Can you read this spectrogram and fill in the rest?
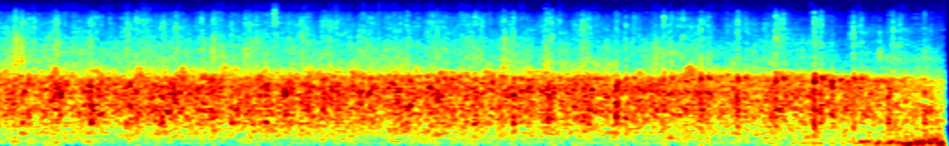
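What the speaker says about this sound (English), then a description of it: "Let's give them a round of applause." Steady, dense audience applause for a three-member panel at a social activism event, loud and continuous for the full stretch with no talk over it.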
